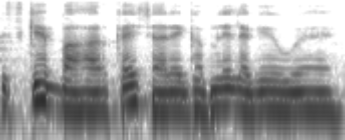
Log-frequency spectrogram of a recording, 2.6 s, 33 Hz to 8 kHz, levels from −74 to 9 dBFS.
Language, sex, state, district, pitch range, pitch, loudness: Hindi, male, Uttar Pradesh, Lucknow, 110-120 Hz, 110 Hz, -17 LUFS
